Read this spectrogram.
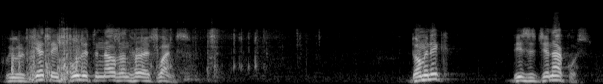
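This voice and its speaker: An actor playing a formal, businesslike Greek police lieutenant who gives precise orders in a 1950s radio drama. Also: male voice, sits high, normal speed, lightly acted. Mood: brisk, official. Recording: muffled, noisy old radio recording.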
